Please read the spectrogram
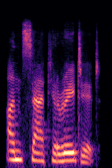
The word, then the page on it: unsaturated: Indian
